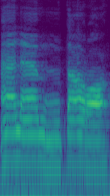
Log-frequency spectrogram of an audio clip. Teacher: মিম সাকিনের পর তা আছে, গুণনা করা যাবে না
